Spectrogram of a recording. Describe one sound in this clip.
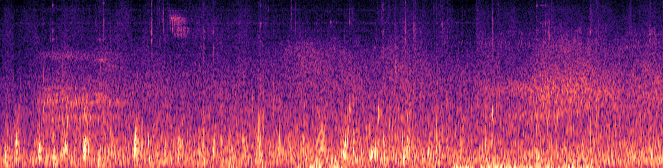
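Footsteps tread softly on stone.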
